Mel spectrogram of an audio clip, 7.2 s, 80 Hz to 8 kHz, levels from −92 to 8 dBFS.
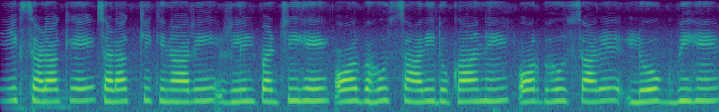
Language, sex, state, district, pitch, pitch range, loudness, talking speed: Hindi, female, Goa, North and South Goa, 290 Hz, 280-295 Hz, -15 LUFS, 165 wpm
